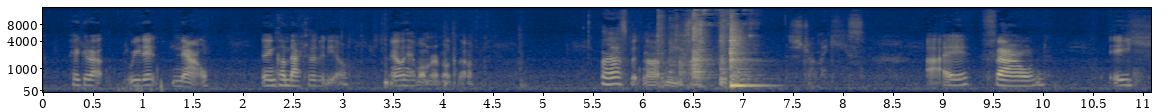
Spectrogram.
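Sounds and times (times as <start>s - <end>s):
woman speaking: 0.3s - 4.4s, 8.8s - 10.0s, 10.7s - 11.0s
faint breathy sounds: 7.8s - 8.8s.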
